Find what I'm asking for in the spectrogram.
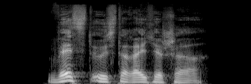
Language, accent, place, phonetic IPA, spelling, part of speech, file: German, Germany, Berlin, [ˈvɛstˌʔøːstəʁaɪ̯çɪʃɐ], westösterreichischer, adjective, De-westösterreichischer.ogg
- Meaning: inflection of westösterreichisch: 1. strong/mixed nominative masculine singular 2. strong genitive/dative feminine singular 3. strong genitive plural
